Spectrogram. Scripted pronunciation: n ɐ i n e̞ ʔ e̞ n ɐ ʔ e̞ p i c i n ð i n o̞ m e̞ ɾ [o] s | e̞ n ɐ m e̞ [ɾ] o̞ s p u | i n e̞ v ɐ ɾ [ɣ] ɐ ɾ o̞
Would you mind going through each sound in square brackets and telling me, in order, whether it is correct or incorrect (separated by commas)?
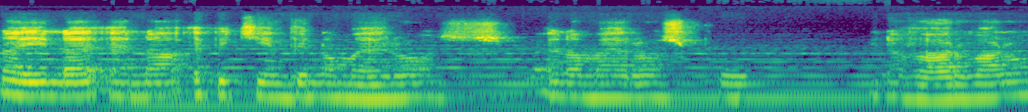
correct, correct, incorrect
